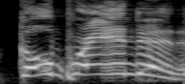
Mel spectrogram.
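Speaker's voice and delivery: put-on high-pitched cheer for a kid; acted sideline yell. Parent cheering a son at a game, acted yell. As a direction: call out like a proud sports parent. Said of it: "who can't yell now for their".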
